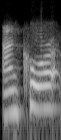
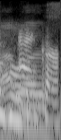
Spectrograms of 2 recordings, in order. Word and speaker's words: Ankur: Everyone, let's please welcome Ankur Bhatt to the Heart of Influence. Welcome. I believe it's Anchor, right? Is it? It's pronounced Ankur.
